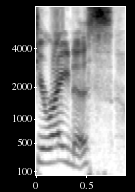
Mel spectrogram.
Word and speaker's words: Uranus: Okay, first of all, it's Uranus.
